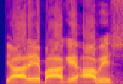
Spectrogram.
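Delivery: loud, high त्यारे भागे आवेश in one group; emphatic phrase grouping. Shown as a demonstration. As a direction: punch "त्यारे भागे आवेश" all through. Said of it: "कौन कंस्ट्रक्शन है".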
